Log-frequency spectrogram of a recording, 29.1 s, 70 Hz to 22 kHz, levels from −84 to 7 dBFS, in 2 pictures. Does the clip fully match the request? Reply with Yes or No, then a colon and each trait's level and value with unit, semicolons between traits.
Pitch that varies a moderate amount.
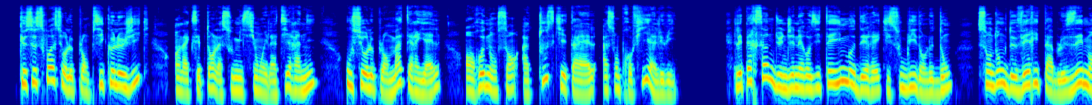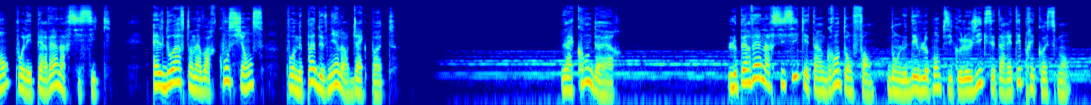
No: wide, 7.2 semitones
